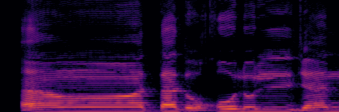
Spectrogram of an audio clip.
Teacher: جب نون ساکن کے اوپر یہاں پہ ہم غنہ کریں گے تو نون کو یہاں پہ چھپا کر ادا کریں گے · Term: اخفا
